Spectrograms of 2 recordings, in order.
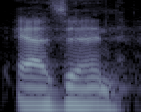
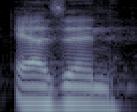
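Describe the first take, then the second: No difference in how they are said.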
